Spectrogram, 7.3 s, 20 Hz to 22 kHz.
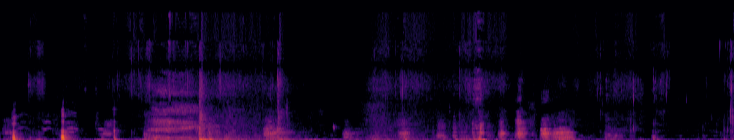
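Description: Rapid, irregular breathy panting from a dog at about 120 a minute, with some faint talk in a small room.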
